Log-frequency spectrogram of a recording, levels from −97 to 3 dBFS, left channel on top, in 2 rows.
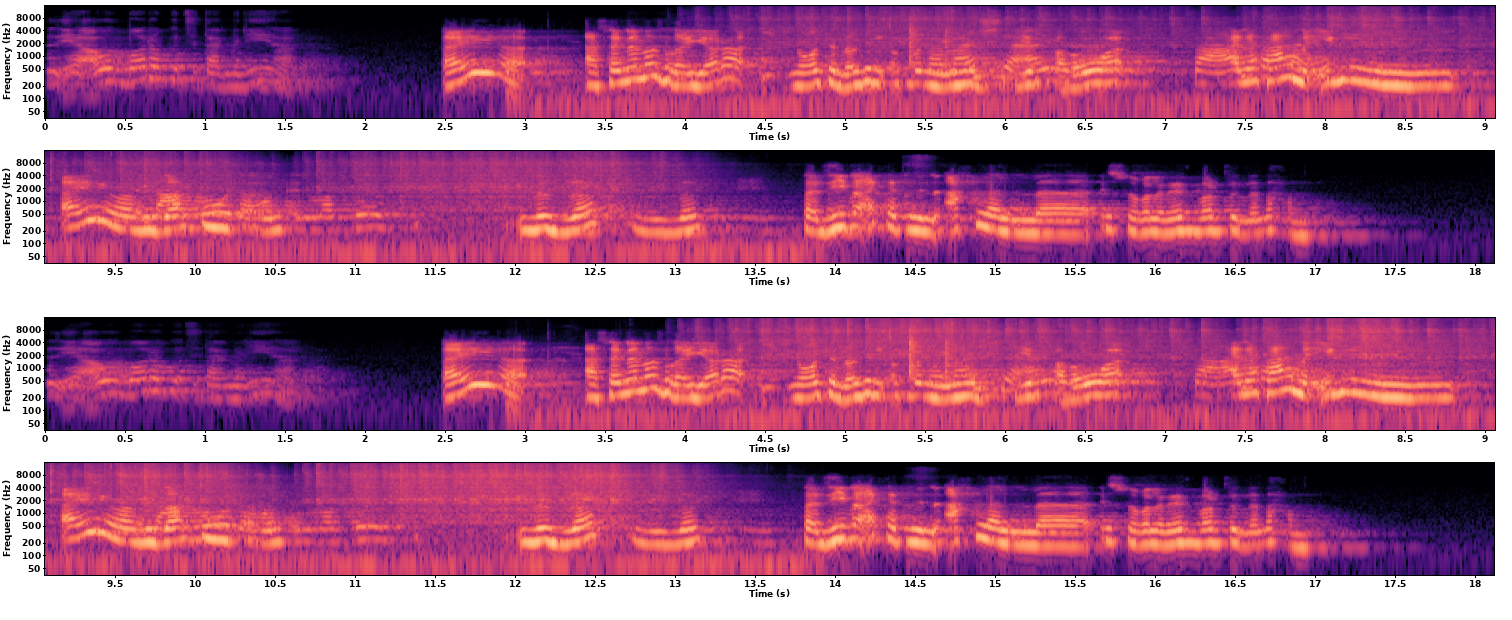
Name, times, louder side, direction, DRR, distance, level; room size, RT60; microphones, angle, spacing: voice 1, 0.0-1.6 3.6-4.1 5.5-6.8 7.2-9.0 9.6-11.2 13.4-13.7 14.4-14.6, left 2 dB, 60° left, 11 dB, 3.3 m, -30 dB
voice 2, 2.5-3.0 3.4-6.7 7.4-8.8 9.1-10.5 12.0-13.2 13.8-17.0, right 1 dB, 10° right, 9 dB, 0.9 m, -21 dB
Rattle, 2.9-13.9, right 8 dB, 35° right, 1.4 m, -33 dB
30.0 x 26.5 x 7.2 m, 0.89 s
head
